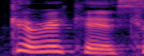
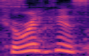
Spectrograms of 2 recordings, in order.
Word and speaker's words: Karikis: called For Many Voices by Mikhail Kakaris. I think I said it right. Did I? – Karikis. – Karikis. I said it again. – Mikhail Karikis. – Mikhail Karikis. We had this conversation just before recording and I still said it wrong, even after writing it down again. But hey ho. – Should do the phonetic. Oh. I've literally written K-A, the name Rick, and E-S.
